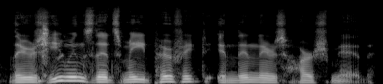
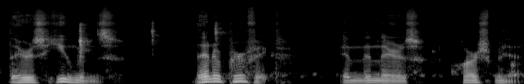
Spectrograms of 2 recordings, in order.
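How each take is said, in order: First: It is said in a normal voice. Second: It is said in a movie-trailer voice.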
